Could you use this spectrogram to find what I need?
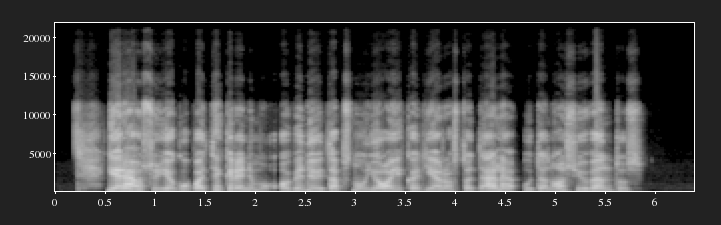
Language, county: Lithuanian, Kaunas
